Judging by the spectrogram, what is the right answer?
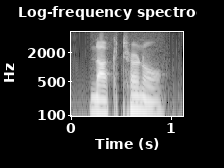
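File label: "nocturnal", English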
